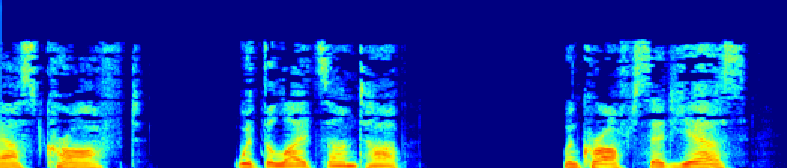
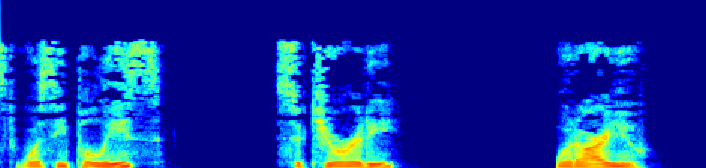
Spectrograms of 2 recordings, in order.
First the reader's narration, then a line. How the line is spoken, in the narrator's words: His voice was deep, clear, and distinctive, which Croft found unusual for someone in his 20s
